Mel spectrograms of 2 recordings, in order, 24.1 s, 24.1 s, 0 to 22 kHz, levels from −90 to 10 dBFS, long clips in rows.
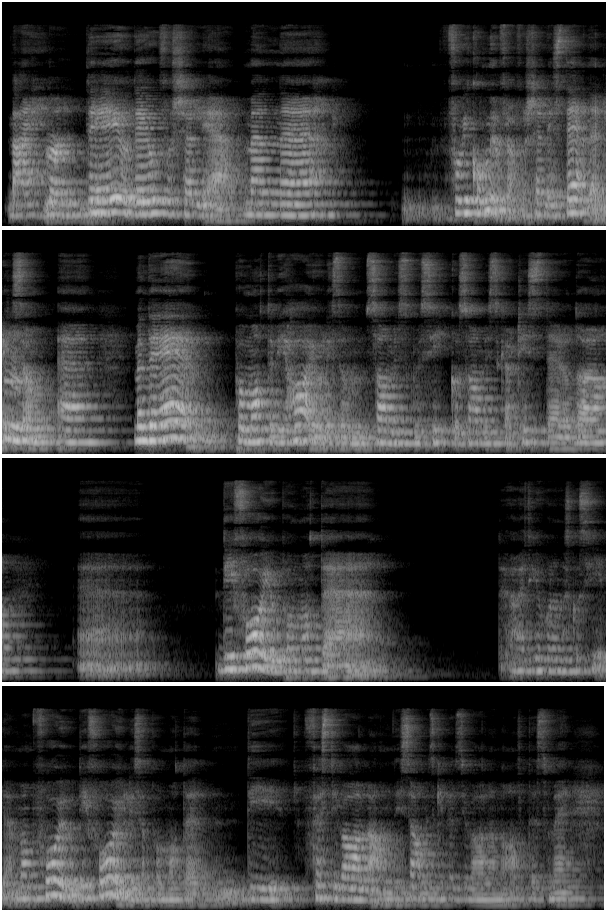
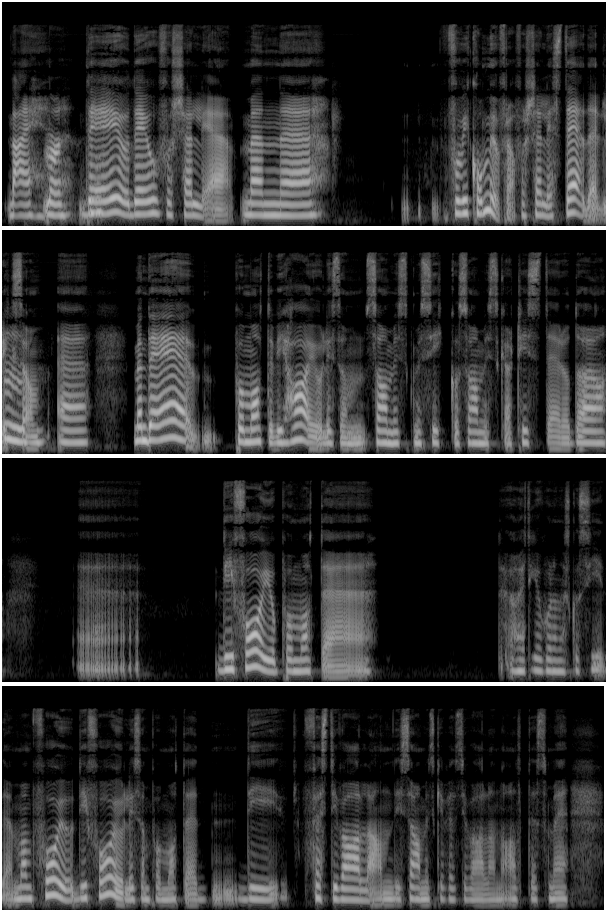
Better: second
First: room echo; slight; dies away in 0.7 s // off-mic speech; somewhat distant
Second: none

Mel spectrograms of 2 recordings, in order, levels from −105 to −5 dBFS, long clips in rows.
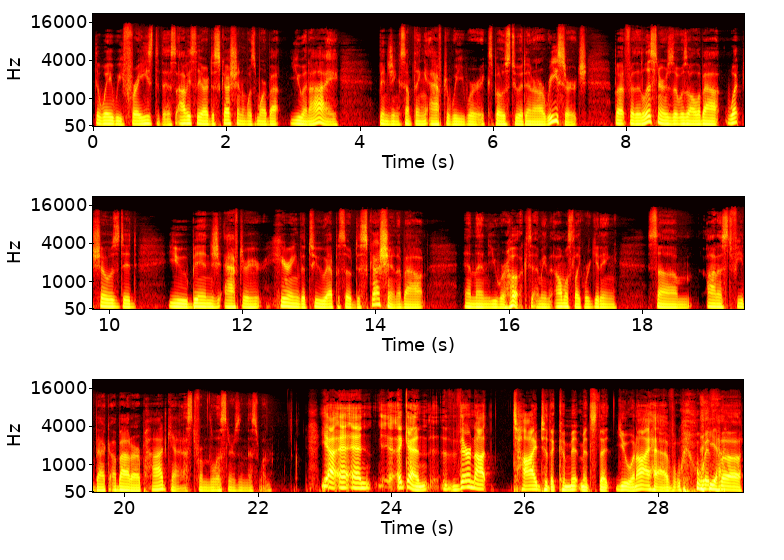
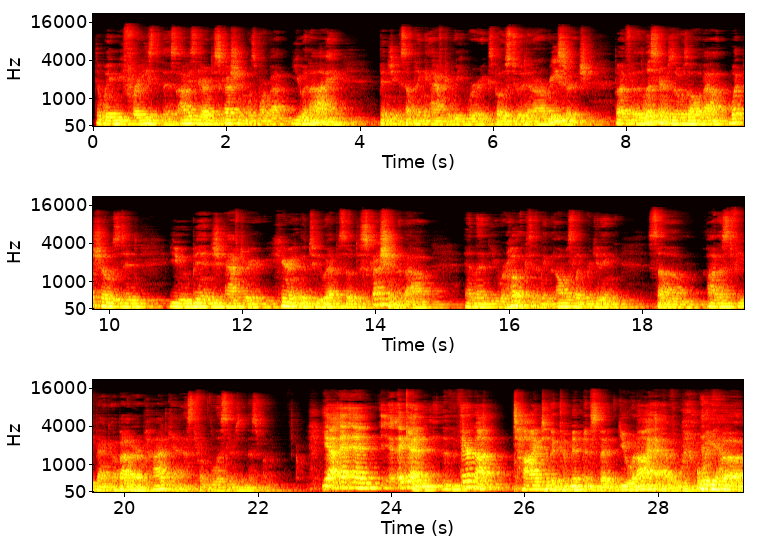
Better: first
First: none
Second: off-mic speech; far // room echo; noticeable; dies away in 0.8 s

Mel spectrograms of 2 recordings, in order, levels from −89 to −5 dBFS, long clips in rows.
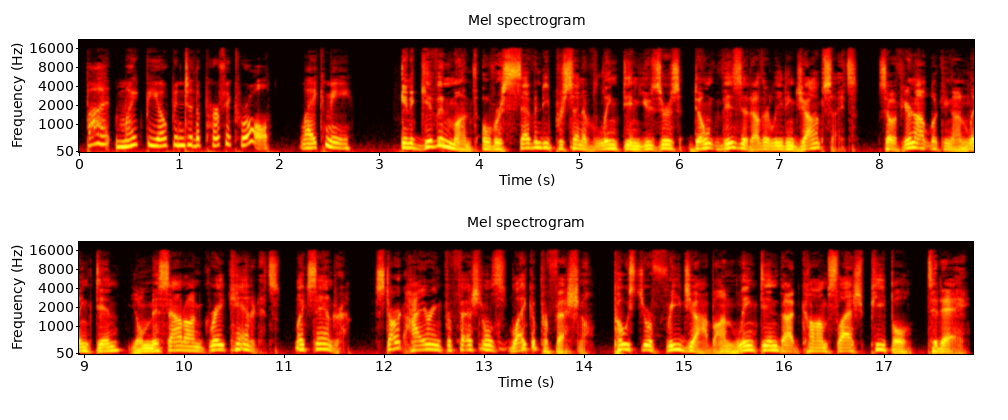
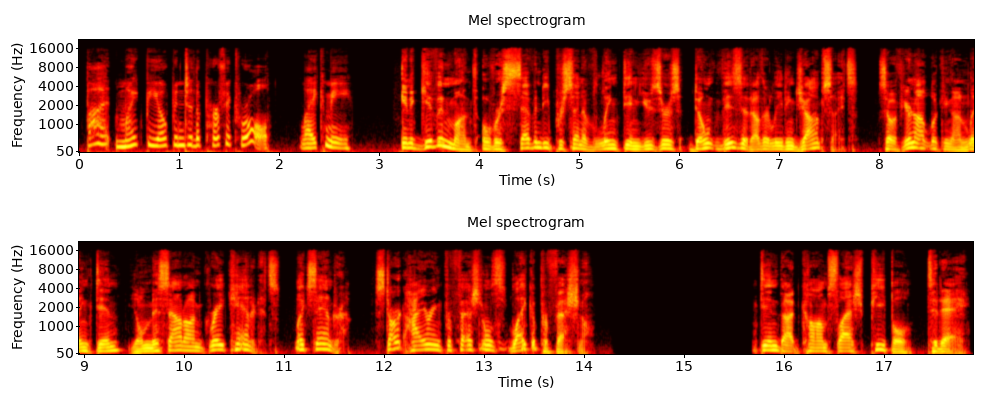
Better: first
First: none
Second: audio cutting out; at 14 s for 1.5 s

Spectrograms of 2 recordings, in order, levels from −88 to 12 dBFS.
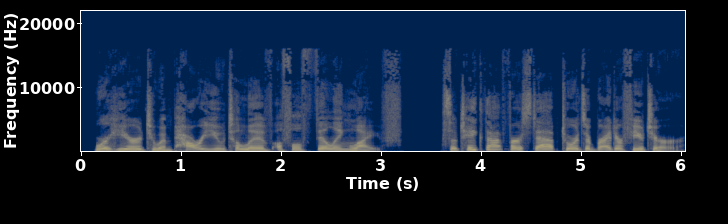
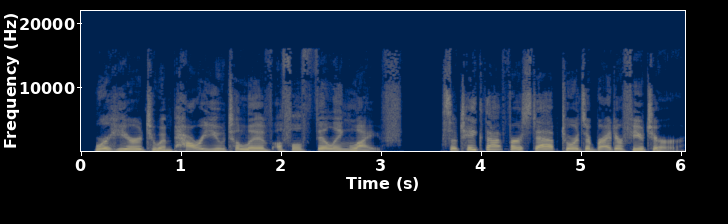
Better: neither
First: none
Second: none

